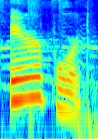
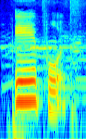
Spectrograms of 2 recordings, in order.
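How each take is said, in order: First: The r after the vowel is clearly sounded. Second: The r after the vowel is not sounded. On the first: "交互に北米とイギリス、オーストラリア発音を発音していきます" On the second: "イギリス、オーストラリア発音"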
